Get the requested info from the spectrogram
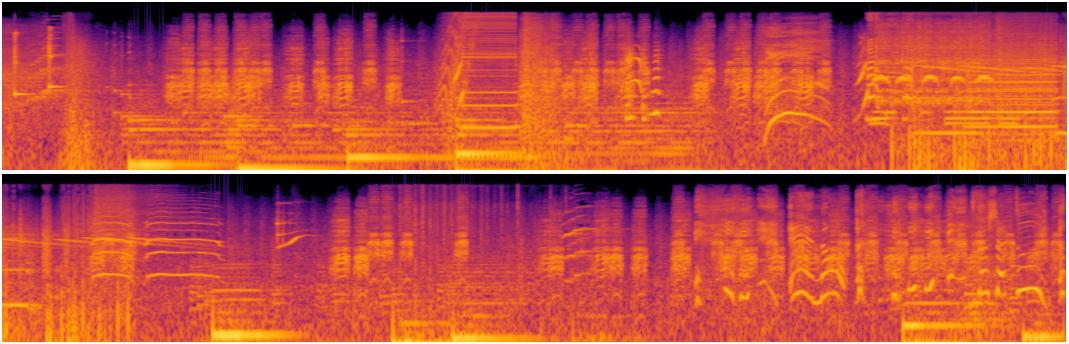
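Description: Ducks quacking over cartoon background music that has a bass line moving in steps.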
